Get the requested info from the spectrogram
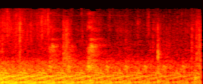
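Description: A cat yowling: one long, low, drawn-out call that slowly fades.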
